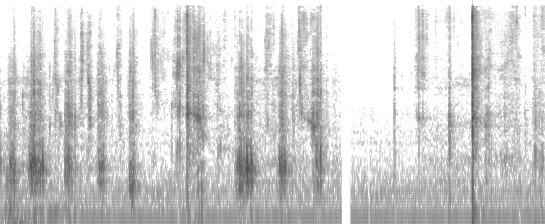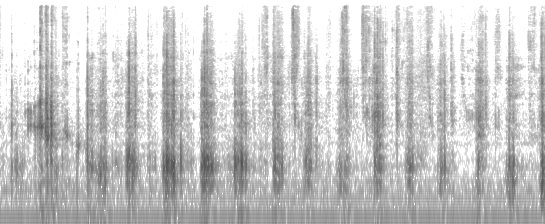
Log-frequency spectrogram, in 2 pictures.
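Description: Ice crackles and crunches against teeth close to a microphone.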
